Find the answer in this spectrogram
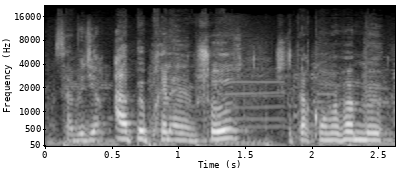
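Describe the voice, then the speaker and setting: A woman's voice: medium pitch, fairly even intonation, fairly quick, a little mellow, soft background music. A woman teaching everyday expressions in a casual lesson, explaining each word and acting out how it is said. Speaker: Hebrew teacher.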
